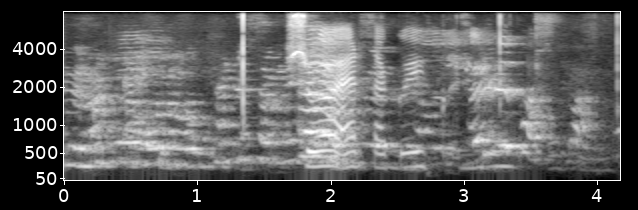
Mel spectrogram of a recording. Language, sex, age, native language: Icelandic, female, 9, Icelandic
